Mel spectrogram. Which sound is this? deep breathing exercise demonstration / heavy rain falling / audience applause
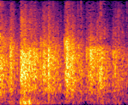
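audience applause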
